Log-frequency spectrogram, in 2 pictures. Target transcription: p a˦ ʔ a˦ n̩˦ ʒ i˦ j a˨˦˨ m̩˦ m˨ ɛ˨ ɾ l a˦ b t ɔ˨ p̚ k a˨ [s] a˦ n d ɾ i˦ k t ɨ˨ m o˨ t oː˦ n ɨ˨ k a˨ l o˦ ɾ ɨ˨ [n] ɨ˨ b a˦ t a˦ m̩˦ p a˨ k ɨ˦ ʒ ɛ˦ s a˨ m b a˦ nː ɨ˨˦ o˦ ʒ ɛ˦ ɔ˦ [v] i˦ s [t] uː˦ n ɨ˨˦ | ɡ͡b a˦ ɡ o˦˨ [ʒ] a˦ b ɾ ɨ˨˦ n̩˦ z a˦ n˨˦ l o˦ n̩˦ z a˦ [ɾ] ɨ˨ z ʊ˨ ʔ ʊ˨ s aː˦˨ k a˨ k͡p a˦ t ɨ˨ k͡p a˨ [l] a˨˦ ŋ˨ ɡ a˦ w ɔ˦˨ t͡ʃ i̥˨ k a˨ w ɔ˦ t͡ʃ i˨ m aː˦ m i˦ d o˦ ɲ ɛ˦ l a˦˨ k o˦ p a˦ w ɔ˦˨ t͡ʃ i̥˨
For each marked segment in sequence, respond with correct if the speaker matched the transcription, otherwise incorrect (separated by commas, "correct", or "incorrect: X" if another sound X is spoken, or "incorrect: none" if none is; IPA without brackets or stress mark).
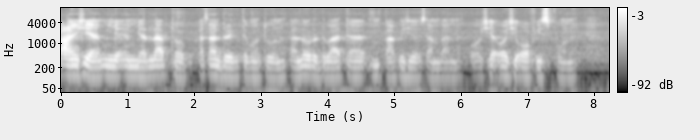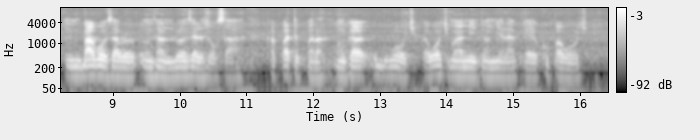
correct, incorrect: d, incorrect: f, incorrect: p, incorrect: z, incorrect: l, incorrect: ɾ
